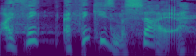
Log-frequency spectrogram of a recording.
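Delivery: hushed, dawning belief; awed realisation. Retold or imitated. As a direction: breathe it out in quiet awe. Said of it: "was one to go".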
